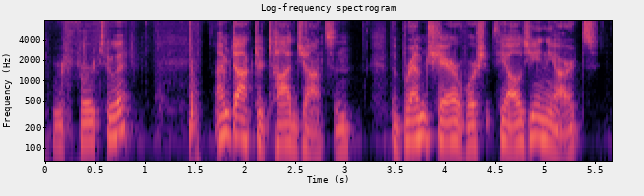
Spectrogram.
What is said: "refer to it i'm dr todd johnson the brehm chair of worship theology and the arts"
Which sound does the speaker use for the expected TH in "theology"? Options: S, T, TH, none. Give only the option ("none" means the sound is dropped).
TH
